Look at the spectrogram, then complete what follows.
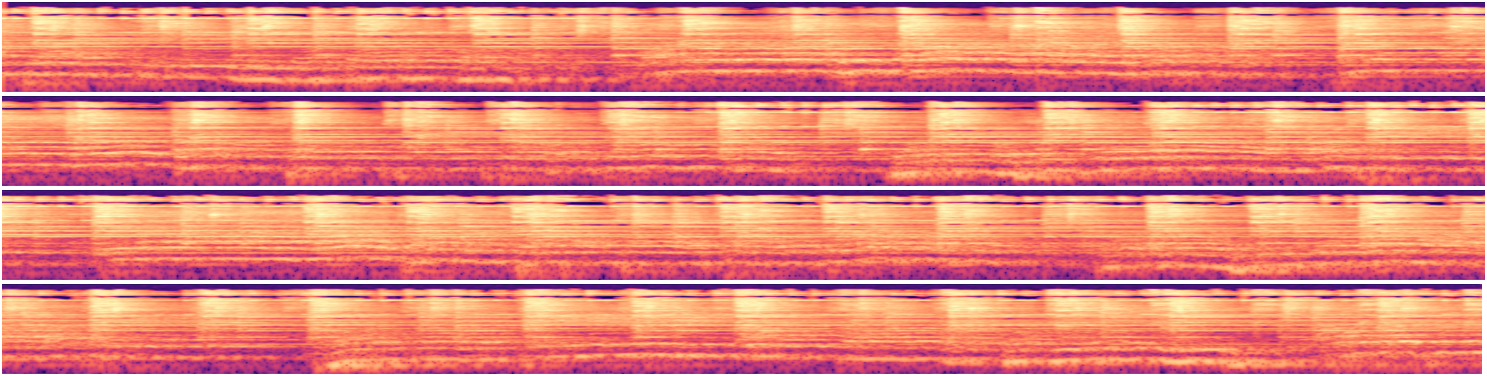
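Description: Temple worship bells ringing with rapid, evenly repeated strikes throughout, over voices singing a devotional chant.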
